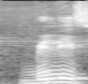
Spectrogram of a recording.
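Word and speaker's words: belief: মানে বিলিফ উচ্চারণে লাস্টে ফ বসাবা। বিলিফ মানে ধর্মীয় বা রাজনৈতিক বিশ্বাস।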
